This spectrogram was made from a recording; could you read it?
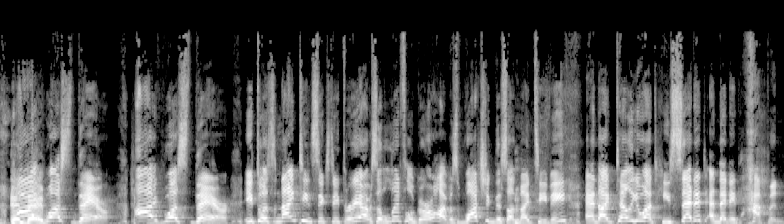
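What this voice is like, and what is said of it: Slight Russian accent. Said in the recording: “you maybe sound a little Russian”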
